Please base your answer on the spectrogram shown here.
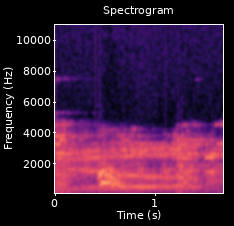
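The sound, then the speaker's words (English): A large, clumsy house dog whines and whimpers indoors near a Christmas tree. One short, wavering, nasal whine is moderately loud, with no talk over it. “Now come on, Tiny, lay down like a nice little doggy.”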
